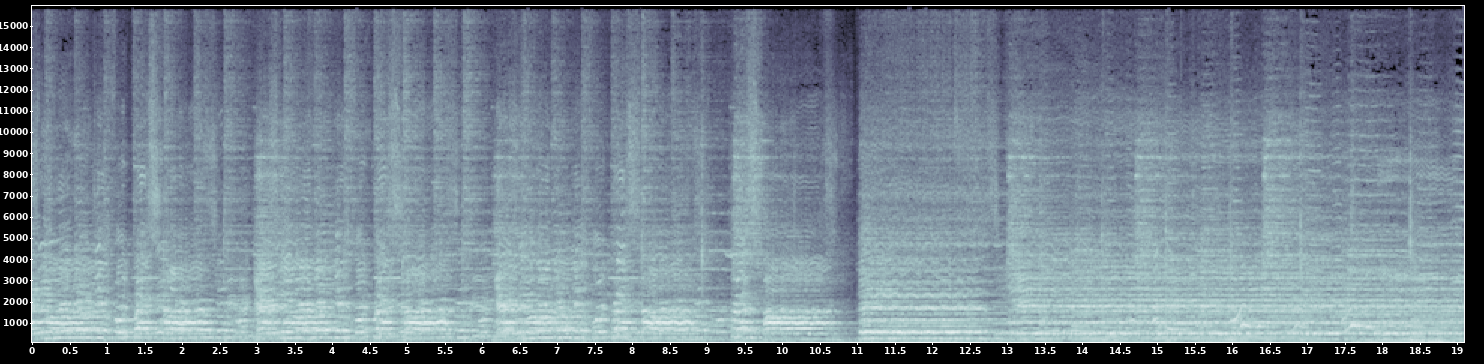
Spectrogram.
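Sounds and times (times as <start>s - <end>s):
cast singing in chorus: 0.0s - 19.0s
music accompaniment: 0.0s - 19.0s.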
